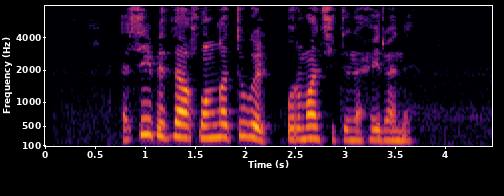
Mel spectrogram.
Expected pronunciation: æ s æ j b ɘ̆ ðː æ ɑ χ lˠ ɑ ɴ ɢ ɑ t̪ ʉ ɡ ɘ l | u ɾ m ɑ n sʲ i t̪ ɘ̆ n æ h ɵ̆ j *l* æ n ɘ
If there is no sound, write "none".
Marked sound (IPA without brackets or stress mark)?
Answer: ɾ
